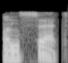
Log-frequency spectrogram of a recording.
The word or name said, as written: unset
